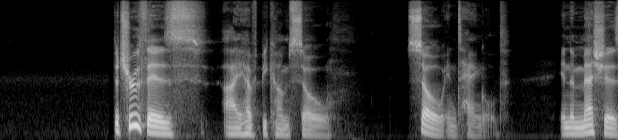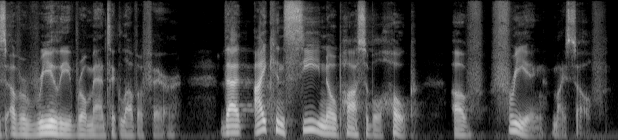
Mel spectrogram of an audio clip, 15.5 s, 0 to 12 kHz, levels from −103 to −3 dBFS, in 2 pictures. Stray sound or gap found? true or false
false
